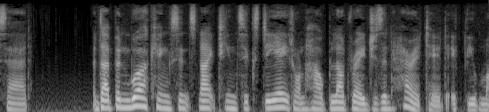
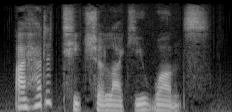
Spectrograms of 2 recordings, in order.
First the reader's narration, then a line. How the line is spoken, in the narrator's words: Matthew said coldly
